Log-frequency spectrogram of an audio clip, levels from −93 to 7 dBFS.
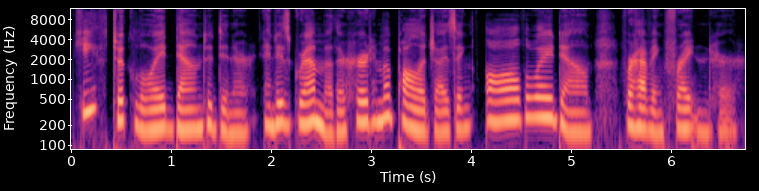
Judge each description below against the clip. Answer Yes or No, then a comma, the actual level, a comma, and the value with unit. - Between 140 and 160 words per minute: No, average, 180 wpm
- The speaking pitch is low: No, high, 200 Hz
